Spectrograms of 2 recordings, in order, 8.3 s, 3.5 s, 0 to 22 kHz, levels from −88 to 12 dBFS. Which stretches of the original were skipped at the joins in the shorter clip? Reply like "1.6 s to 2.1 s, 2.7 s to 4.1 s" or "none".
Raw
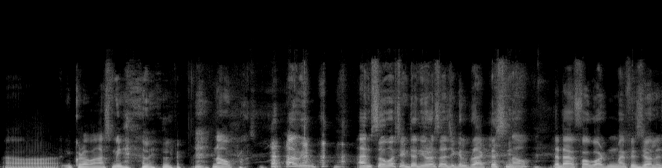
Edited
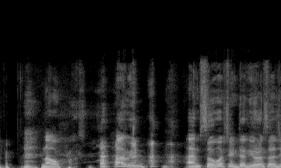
none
